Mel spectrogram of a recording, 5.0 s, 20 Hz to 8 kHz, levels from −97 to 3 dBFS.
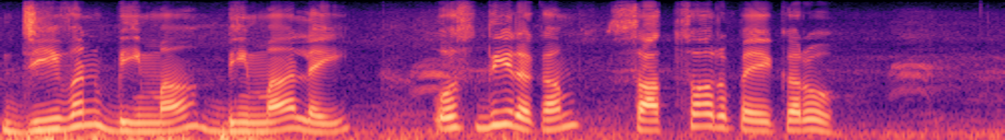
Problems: constant background noise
